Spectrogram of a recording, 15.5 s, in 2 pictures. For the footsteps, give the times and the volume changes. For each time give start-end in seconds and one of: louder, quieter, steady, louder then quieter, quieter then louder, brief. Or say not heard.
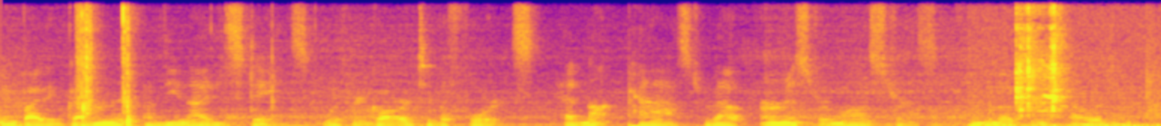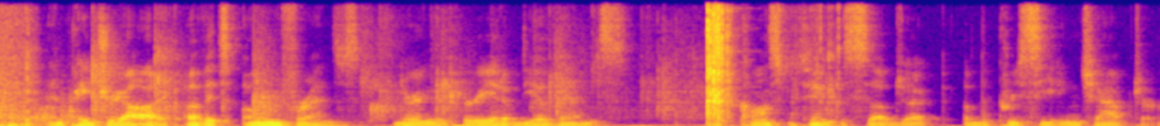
not heard.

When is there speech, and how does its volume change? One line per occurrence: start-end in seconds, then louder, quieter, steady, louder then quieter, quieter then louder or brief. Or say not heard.
0.0-15.4 quieter.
